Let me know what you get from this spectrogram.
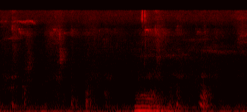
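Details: Suckling Labrador Retriever puppies at twenty days old whimper softly, with one louder drawn-out squeal in the middle and a short yelp near the end, over a low steady hum.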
